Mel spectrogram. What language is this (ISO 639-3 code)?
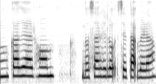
sat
